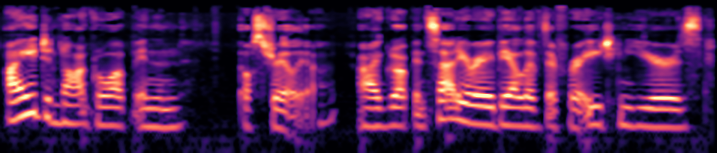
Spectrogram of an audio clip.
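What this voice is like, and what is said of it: English with slight American twang. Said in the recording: “I have an American twang to my accent”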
